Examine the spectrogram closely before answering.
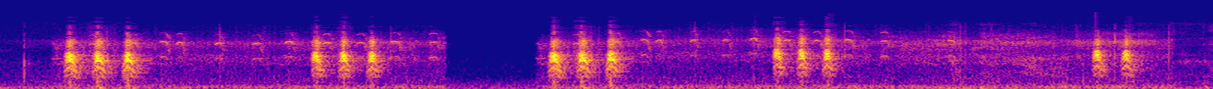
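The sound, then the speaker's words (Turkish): Crows cawing as a radio drama sound effect: harsh, raspy calls in tight groups of about three, repeated several times with short gaps over a steady low background noise. “Güzel gri siyah tüylü, kanatlı kardeşleriniz arasına karışan bir karga.”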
